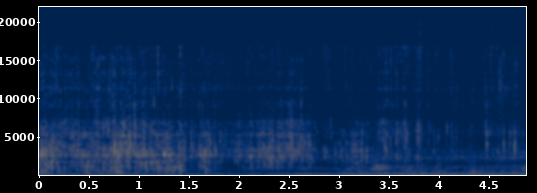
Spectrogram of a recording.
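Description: Running water splashes and trickles as mutton and chicken are rinsed in a kitchen, a close, uneven wash, with a voice speaking over part of it.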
